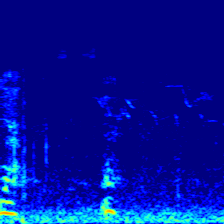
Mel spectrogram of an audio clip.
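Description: A person's voice finishing a word, then quiet outdoor background with one short voiced sound about a second in.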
